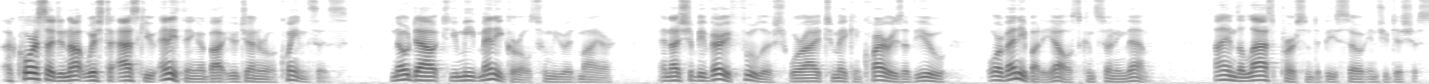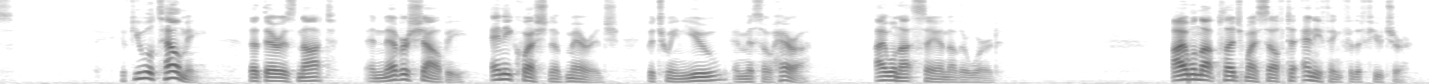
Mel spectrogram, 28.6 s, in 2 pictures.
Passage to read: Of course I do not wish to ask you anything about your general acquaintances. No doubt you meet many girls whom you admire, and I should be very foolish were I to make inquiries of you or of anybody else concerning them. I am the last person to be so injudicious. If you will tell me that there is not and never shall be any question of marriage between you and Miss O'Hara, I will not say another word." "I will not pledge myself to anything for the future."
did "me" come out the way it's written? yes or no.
yes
